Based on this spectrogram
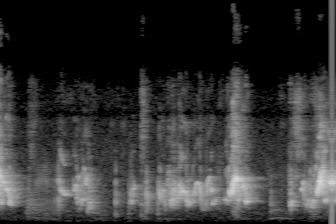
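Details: Several caged budgies chirp and warble in an indoor flock, with quick rising and falling tweets broken by brief pauses, then brighter chirps near the end.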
